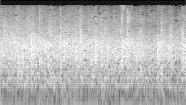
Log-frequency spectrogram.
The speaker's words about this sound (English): Come on and clap your hands again one more time for that. Thank you, Heartland.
